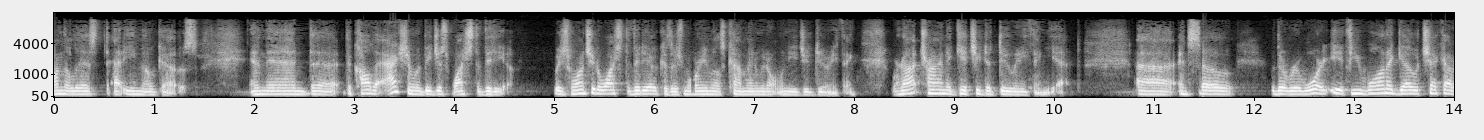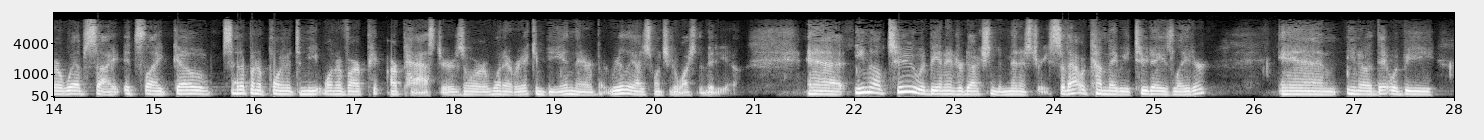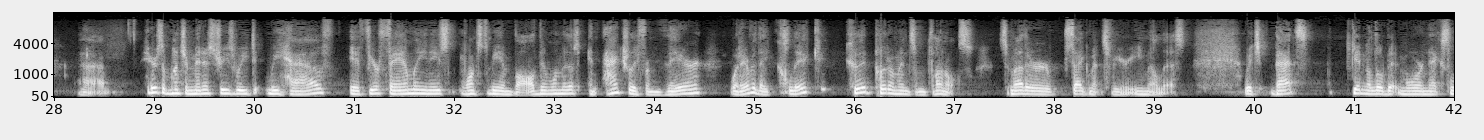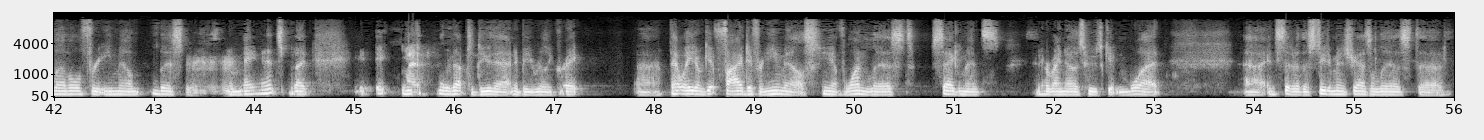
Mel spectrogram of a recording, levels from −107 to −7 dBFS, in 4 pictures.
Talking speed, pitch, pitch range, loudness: 240 wpm, 135 Hz, 125-150 Hz, -15 LUFS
